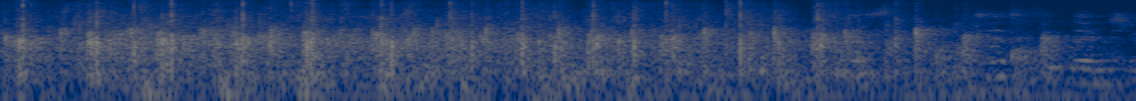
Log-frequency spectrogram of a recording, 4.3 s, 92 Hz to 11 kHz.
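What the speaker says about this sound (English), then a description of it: "So give her a round of applause as well." Audience applause at an unsung heroes awards event in 2020, a full room clapping loudly and continuously with a slight crowd murmur beneath, tapering off toward the end.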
